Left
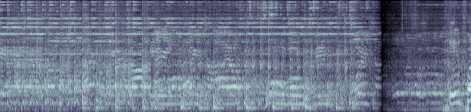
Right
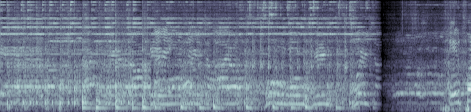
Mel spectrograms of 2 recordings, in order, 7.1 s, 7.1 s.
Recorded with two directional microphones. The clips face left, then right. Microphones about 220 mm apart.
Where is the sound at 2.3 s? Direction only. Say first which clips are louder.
Right 1 dB; 5° left (ahead or behind).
